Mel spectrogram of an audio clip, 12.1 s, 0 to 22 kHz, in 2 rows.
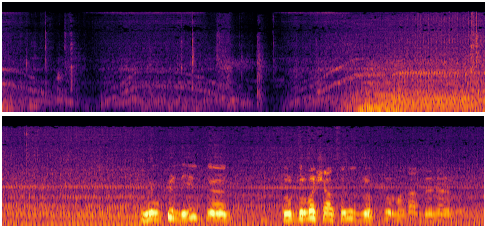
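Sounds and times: electric motor whine: 0:00.0 - 0:12.0.

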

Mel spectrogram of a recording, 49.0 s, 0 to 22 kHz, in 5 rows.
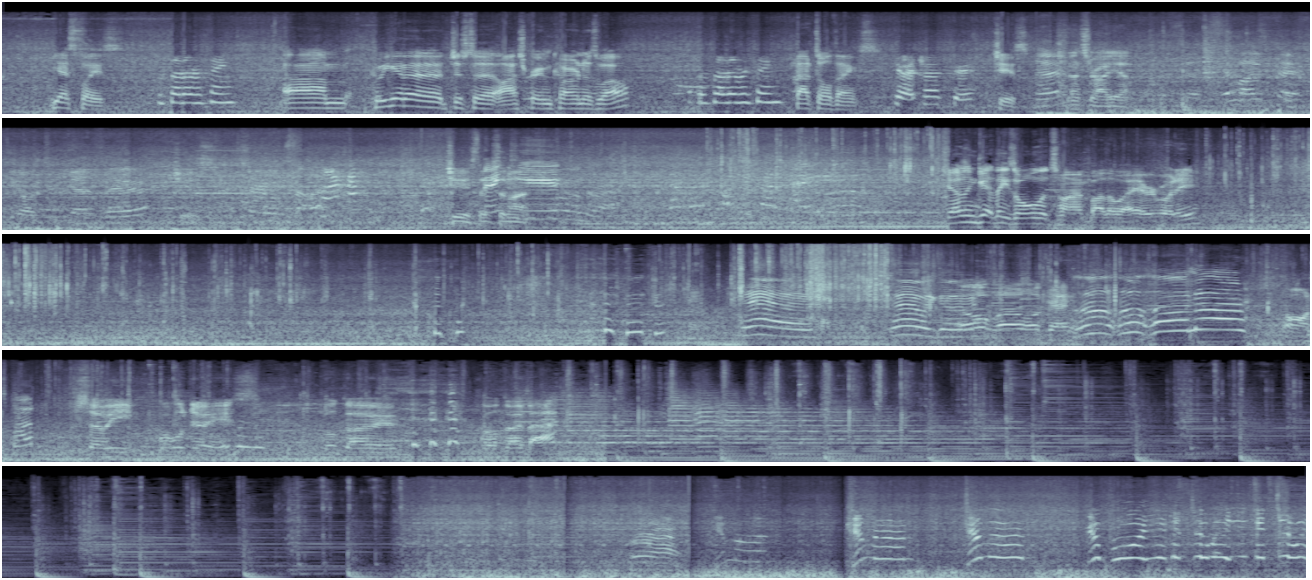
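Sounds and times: car cabin engine and road rumble: 0:00.0 - 0:34.3, 0:42.2 - 0:49.0
wind buffeting microphone: 0:07.8 - 0:34.1, 0:42.2 - 0:49.0.

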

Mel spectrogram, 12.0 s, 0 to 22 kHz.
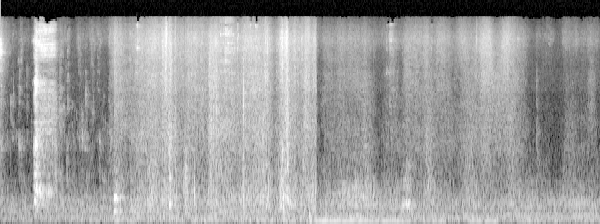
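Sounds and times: fabric rustling: 0:02.6 - 0:10.6.

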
